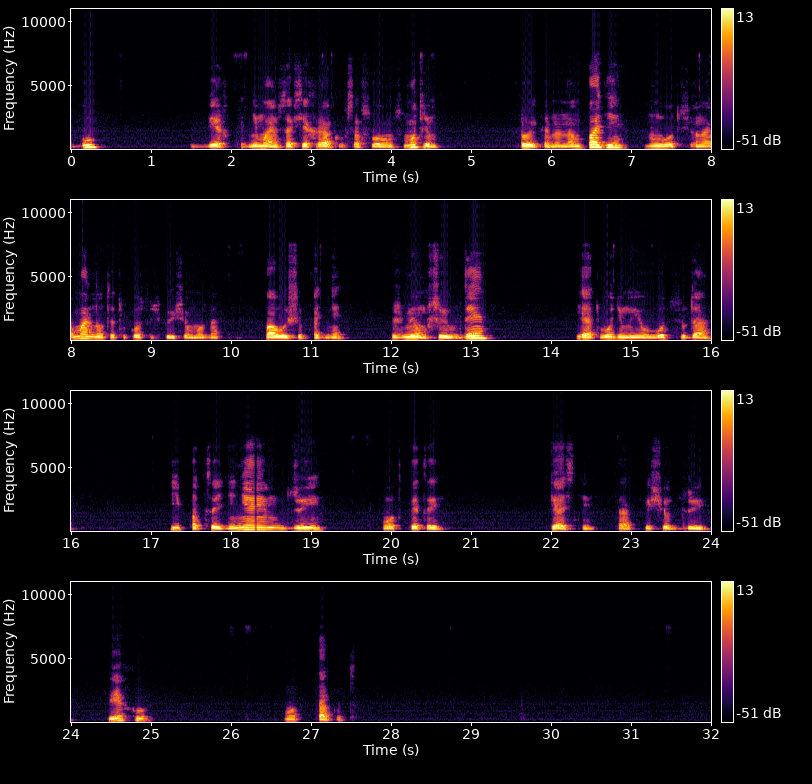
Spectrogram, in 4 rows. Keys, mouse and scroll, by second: 1.2 g, 3.4 click, 3.6 g, 5.7 KP_3, 8.0 click, 9.1 g, 11.2 click, 12.8 shift+d, 15.4 middle click, 20.5 middle click, 20.5 g, 26.7 middle click.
